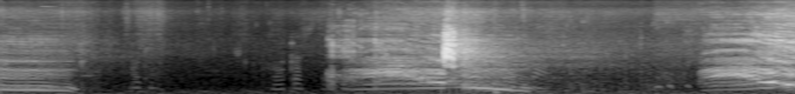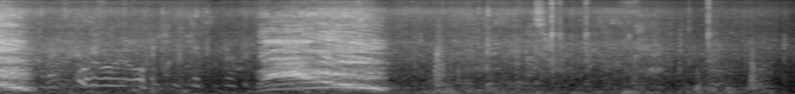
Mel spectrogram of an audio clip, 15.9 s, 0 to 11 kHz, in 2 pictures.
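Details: A Bengal tiger in Ranthambore National Park, zone 10, gives loud, deep roars heard across the jungle, each a few seconds long, with quieter gaps between.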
